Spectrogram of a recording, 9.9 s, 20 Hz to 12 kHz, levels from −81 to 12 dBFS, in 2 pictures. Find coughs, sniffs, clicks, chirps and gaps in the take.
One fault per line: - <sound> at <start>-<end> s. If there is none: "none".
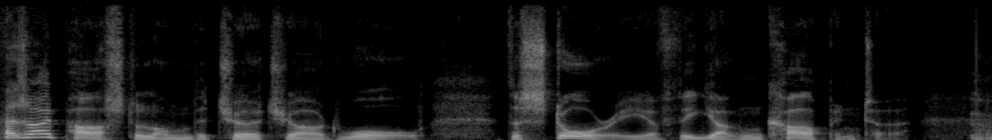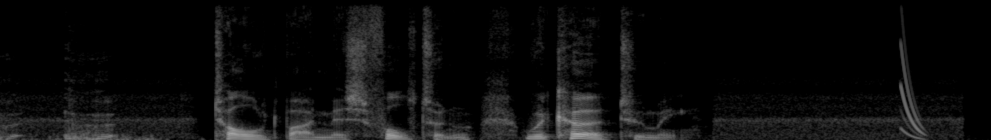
- cough at 4.9-5.8 s
- chirp at 9.5-9.6 s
